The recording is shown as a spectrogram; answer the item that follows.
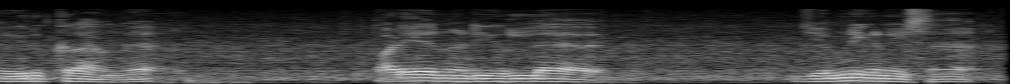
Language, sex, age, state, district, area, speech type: Tamil, male, 45-60, Tamil Nadu, Thoothukudi, urban, spontaneous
